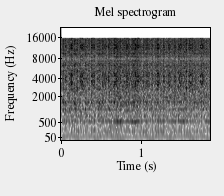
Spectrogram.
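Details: Van that stalled and flooded with fuel in the oil: a steady, even idle with no stumbling or hunting. It came good after the crankcase breather was disconnected to vent fuel vapor that had thrown off the mixture.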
